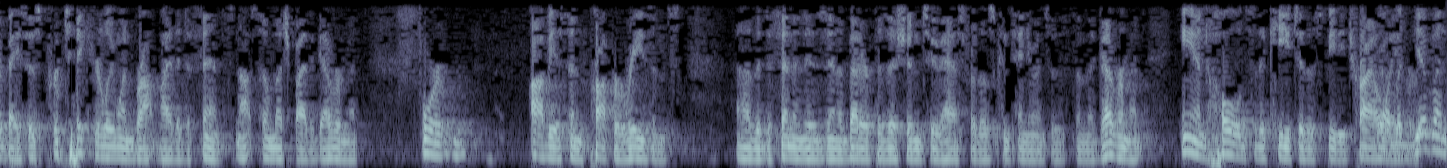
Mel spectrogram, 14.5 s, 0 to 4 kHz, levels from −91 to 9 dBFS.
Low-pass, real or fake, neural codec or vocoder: 3.6 kHz; real; none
